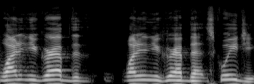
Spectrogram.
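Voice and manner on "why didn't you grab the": usual speaking voice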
